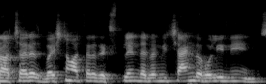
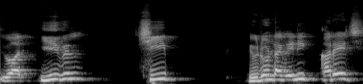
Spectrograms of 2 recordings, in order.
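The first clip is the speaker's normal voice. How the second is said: higher, louder contempt; Sita scolding Ravana; 6 semitones higher, 4 dB louder than usual. Acted. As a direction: pile the insults on with scorn. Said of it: "She says".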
